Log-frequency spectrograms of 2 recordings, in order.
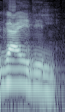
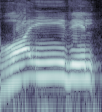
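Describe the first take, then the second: First: The first consonant is pronounced thin and light. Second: The first consonant is pronounced thick and heavy. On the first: The speaker calls it wrong. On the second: The speaker calls it right.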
